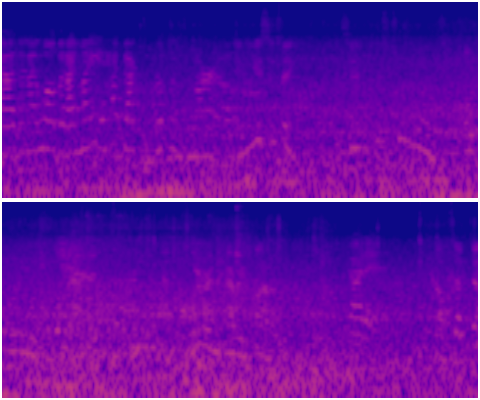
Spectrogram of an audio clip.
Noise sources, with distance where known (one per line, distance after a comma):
person or small group talking, near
